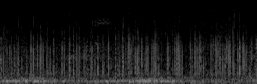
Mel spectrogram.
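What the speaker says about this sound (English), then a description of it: "Can you still hear the rain pattering down on my umbrella here?" Rain patters steadily onto an umbrella during an outdoor walk, a dense, even spatter of small drops close by with no voices.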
